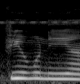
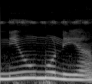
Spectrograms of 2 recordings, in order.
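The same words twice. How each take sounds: First: ফিউমোনিয়া said with the silent p sounded as f; ফিউমোনিয়া with a wrongly voiced p; mistaken pronunciation. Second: নিউমোনিয়া said with a silent p, starting on n; নিউমোনিয়া, p left silent; corrected pronunciation. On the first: Real, not acted. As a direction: misread ফিউমোনিয়া, voicing the p as f. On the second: Shown as a demonstration. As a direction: fix it to নিউমোনিয়া with no p sound. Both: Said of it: "এই পিটা উচ্চারিত হয় না".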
